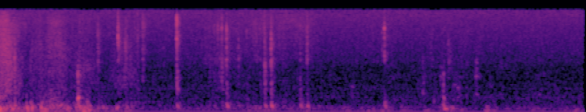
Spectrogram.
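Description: A loud brief bump and rustle right at the start, then faint, scattered light clicks and taps, a few each second at most.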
